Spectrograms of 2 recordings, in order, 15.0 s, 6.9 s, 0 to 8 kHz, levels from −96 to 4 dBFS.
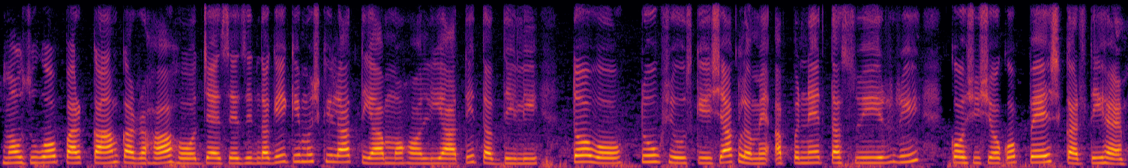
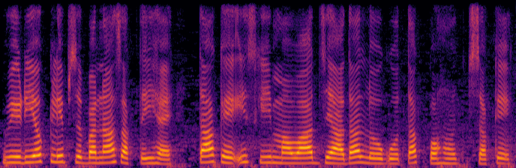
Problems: none marked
